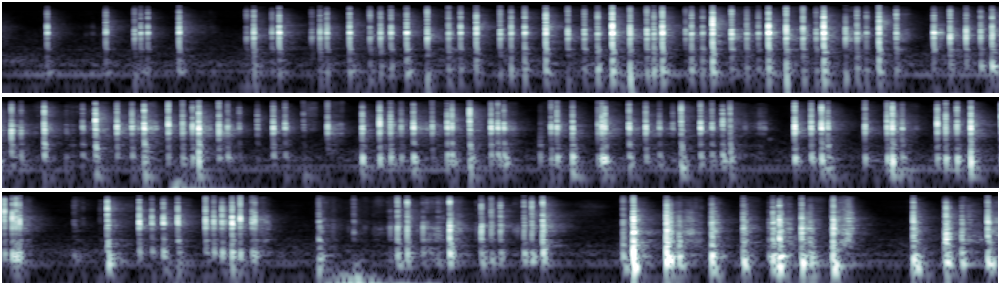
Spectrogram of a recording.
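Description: Fingernails and fingertips tap rapidly on the edge and back panel of a black cardboard box of paint pens. The taps are short, dry and bright, with almost no ring, and come in quick bursts separated by brief pauses. A faint low hum runs steadily underneath.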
